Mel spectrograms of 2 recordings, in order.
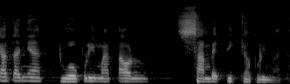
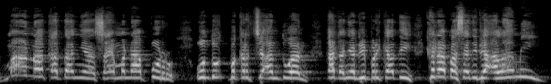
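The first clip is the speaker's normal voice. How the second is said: mock complainer; 9 semitones higher, 6 dB louder than usual. Complainer voiced.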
